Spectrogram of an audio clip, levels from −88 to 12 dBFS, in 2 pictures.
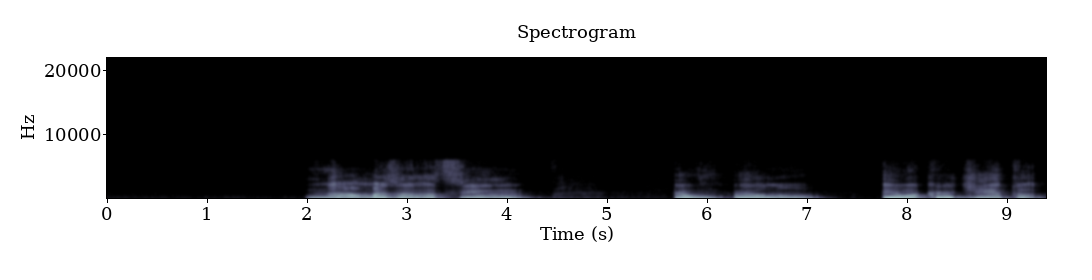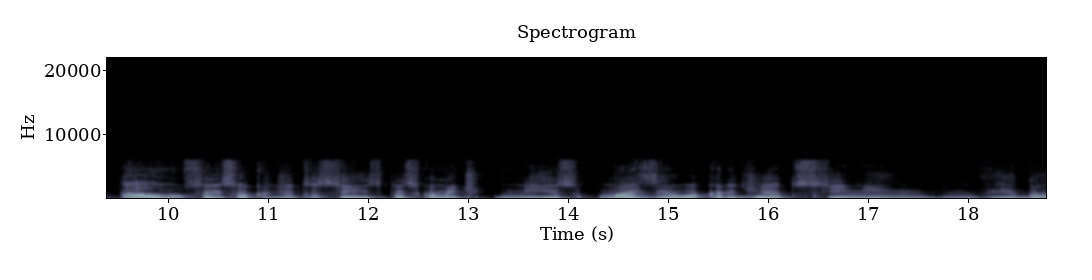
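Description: The speech drags at half speed and sits a full octave low from start to finish, a typical stereo read as mono fault: interleaved left and right samples are played back in sequence as one channel, doubling the length and halving every frequency.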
